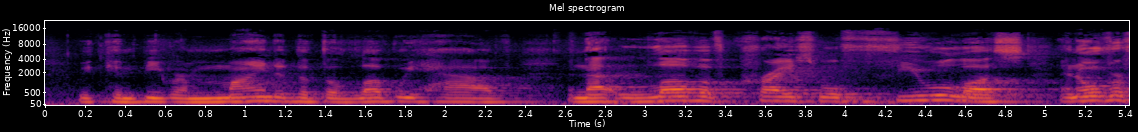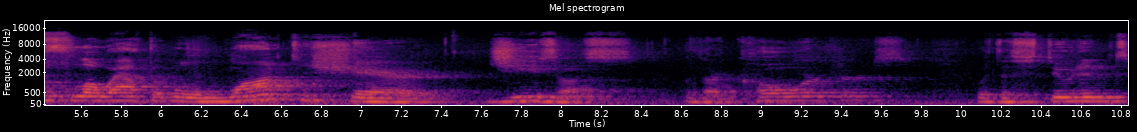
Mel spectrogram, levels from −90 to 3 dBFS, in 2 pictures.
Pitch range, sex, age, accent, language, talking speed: 125-165 Hz, male, 30-49, American, English, 175 wpm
